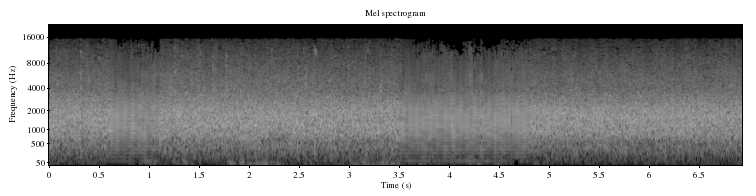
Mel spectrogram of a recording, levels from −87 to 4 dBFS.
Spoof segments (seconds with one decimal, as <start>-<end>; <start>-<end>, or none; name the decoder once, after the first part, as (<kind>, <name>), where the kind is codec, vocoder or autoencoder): 0.6-1.1 (vocoder, BigVGAN v2); 3.5-4.8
